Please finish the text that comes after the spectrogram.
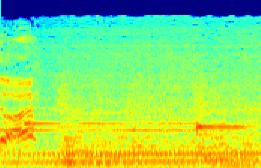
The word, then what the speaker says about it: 岩: Ai "Ai" as in "rock" and "" as in "dragon" Shouldn't it be ""? Yep, we pronounce it as "Ai" Hello, Ai I'm Xu Haoning Xu Haoning!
